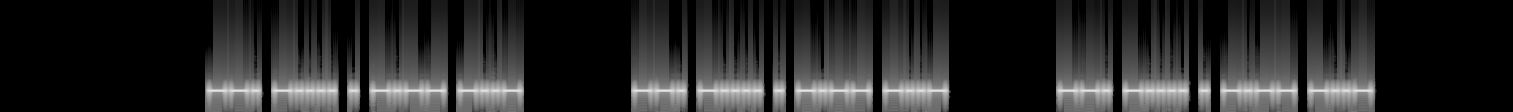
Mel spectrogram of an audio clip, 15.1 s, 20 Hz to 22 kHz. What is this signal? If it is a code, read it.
Morse code, heard as a keyed tone, about 22 wpm, 700 Hz. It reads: G6EYX G6EYX G6EYX
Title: DXCC-100 Call Signs - 5 Characters - Repeated 3x - 22wpm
